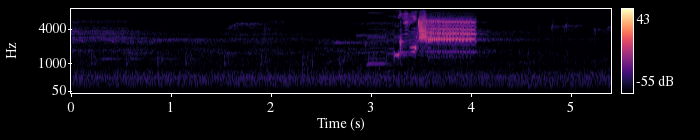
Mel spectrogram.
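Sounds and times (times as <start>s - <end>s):
other birds chirping and whistling: 3.0s - 4.1s
red-winged blackbird calls: 3.0s - 4.1s.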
